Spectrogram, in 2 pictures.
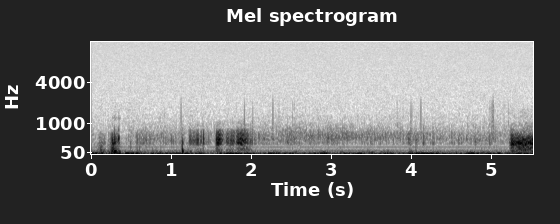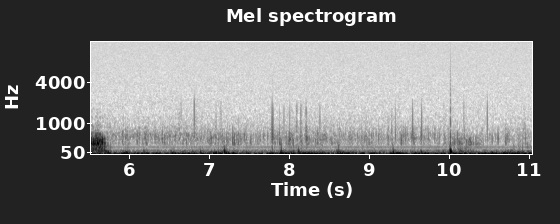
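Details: Stomach recorded while gulping Diet Pepsi: low rumbling and gurgling with bubbling pops over steady background noise, ordinary stomach sounds after a fizzy drink.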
